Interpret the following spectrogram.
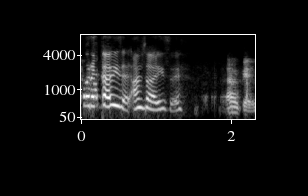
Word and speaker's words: Gorakavi: This is Gorakavi. Daksha Mirmali, you have pronounced my name wrong. The last time when I participated in Srinidhi event, it was again called Goka Ravi and Anaru. I am Gorakavi.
